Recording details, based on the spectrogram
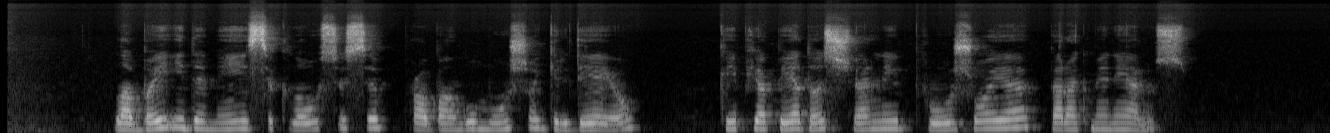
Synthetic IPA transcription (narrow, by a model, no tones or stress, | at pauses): lˠɐbɐɪiːd̪ʲeːmʲɛɪisʲɪklˠɒʊsʲʊsʲɪpɾoːbɐŋɡuːmuːʃɐɡʲɪɾʲd̪ʲeːjɛʊ | kɐɪpjoːpʲeːd̪oːsʃʲʋʲɛlʲnʲɛɪbɾuːʒuɔjɛpʲɛɾɐkʲmʲɛnʲeːlʲʊs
